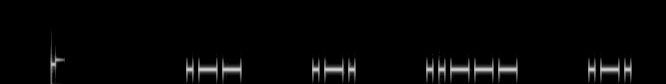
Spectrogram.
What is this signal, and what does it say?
Morse code, heard as a keyed tone, about 20 wpm, spaced as for 9 wpm, 700 Hz. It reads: WR2R
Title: USA Call Signs - 4 Characters - 4x Character Spacing - 20wpm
